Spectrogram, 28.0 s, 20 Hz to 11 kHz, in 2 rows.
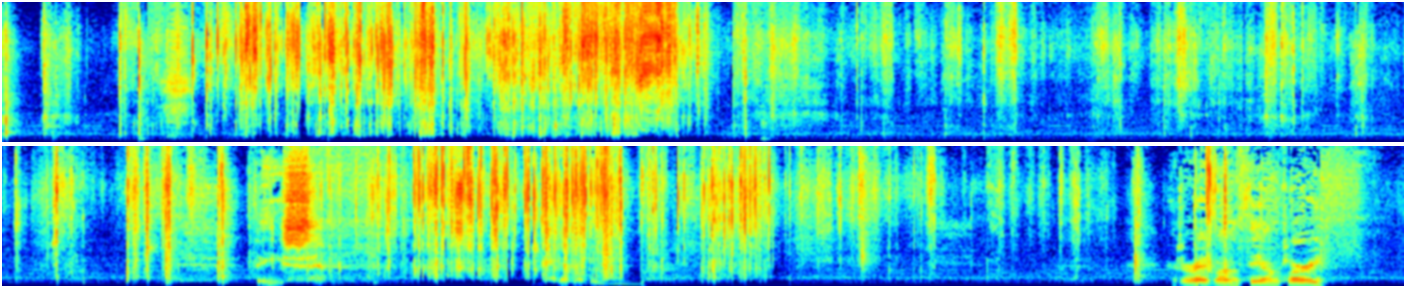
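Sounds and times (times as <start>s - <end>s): cards rustling and clicking: 0.4s - 10.2s, 10.9s - 16.4s, 17.1s - 26.5s
wrapper tearing and crinkling: 1.8s - 7.5s, 17.3s - 22.0s, 26.0s - 26.4s.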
